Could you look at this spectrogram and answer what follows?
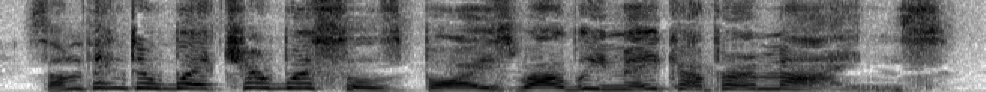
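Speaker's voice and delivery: high, loud sweet call. Acted. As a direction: call it out like a hostess. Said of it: "she called".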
